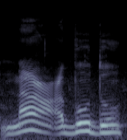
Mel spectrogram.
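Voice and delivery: chanted না'বুদু with a squeezed throat stop after না; pressed ayn. Shown as a demonstration. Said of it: "এখানে চাপ দিয়ে". (না'বুদু-তে আইনে চাপ দিয়ে)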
